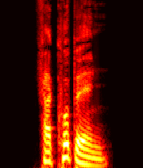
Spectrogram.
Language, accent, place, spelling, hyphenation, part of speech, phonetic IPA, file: German, Germany, Berlin, verkuppeln, ver‧kup‧peln, verb, [fɛɐ̯ˈkʊpl̩n], De-verkuppeln.ogg
- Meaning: to set up, matchmake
